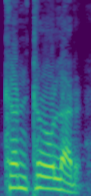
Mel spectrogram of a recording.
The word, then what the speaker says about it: comptroller: आप थोड़ा कंफ्यूज हो रहे होंगे कि COMP का उच्चारण और प्रोनाउंसिएशन कैसे कंट्रोल हो सकता है, कंट का उच्चारण कैसे आप कर रहे हैं। तो इतना समझ लीजिए, because it इज old spelling of कंट्रोलर बट न्यू कंट्रोलर spelling is CONTROLLER कंट्रोलर, but here is COMPTROLLER कंट्रोलर।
